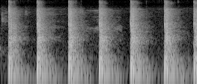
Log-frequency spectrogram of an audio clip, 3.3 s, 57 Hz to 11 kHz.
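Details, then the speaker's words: Mazda 626 GF headlight wobbling after an earlier small crash because a retaining clip is missing. When pushed, it gives dull hollow knocks about twice a second as the loose lamp hits the bumper. Recorded before the fix. "now if i do this you can hear it hitting the bumper because it can wobble"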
